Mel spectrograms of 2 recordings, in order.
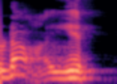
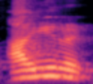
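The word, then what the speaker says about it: iron: FE is nothing but நம்மளோட அயன். Okay, don't pronounce this as ஐரன், இட் இஸ் அயன்.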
